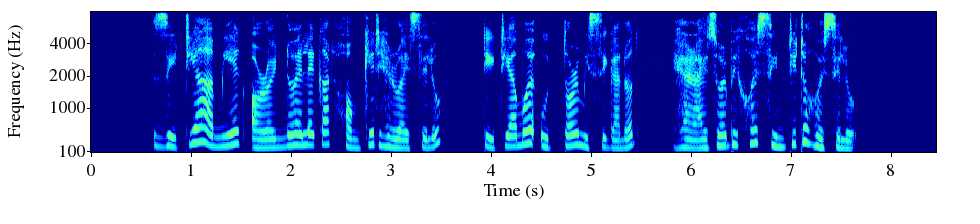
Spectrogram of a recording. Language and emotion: Assamese, fearful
